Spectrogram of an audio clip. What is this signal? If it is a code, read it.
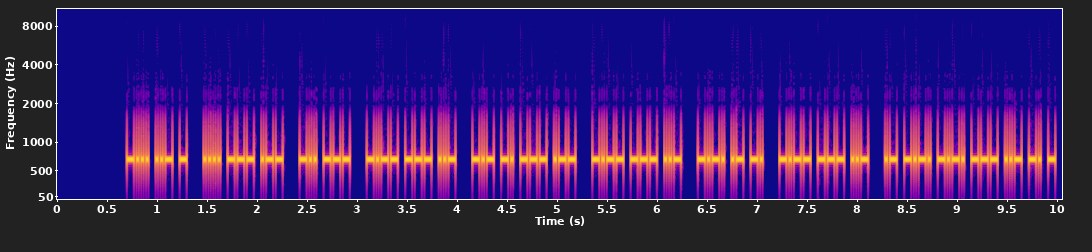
Morse code, heard as a keyed tone, about 50 wpm, 700 Hz. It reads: BUT HOW DO YOU KNOW YOU CAN YOU ACCOUNT
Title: Sentences from Top 900 Words 50wpm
